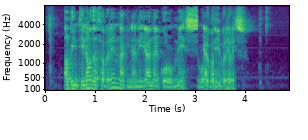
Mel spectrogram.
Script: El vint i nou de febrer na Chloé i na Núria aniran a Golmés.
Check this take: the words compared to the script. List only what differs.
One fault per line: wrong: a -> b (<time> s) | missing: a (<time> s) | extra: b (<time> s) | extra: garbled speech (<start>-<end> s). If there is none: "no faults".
missing: Chloé (1.6 s)
missing: Núria (1.8 s)
extra: garbled speech (3.1-3.9 s)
